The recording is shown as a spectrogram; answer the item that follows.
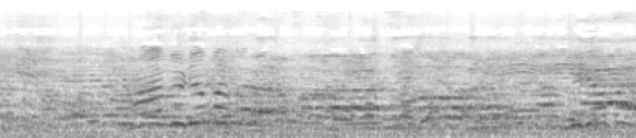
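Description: Several people talking at once around a seated gathering: overlapping chatter, with no one voice standing out.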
